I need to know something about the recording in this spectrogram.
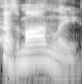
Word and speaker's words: Osmanli: Oh, I was right. Osmanli. I might be saying it wrong, but I kind of said it right. Correct. Yeah. Yes. Osmanli versus Sanev, January 25th.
